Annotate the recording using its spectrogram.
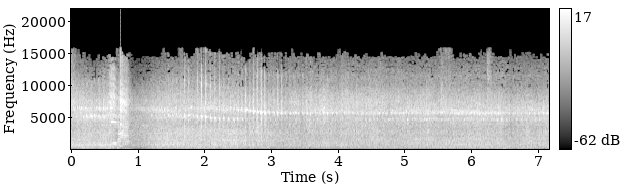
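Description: Freight wagons clatter past on the rails.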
